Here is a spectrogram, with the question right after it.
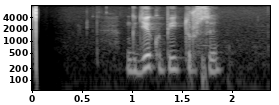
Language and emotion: Russian, neutral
